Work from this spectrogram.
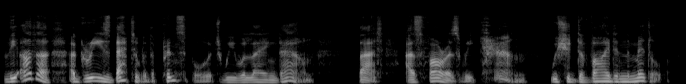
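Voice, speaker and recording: A patient philosopher with animated intonation. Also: male voice, medium pitch, breathy edge, dry recording, studio quality. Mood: instructive. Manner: measured, didactic, formal, questioning. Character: male philosopher stranger, patient, methodical, leading an argument. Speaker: audiobook actor reading philosophical dialogue. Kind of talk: dramatised classical dialogue reading.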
